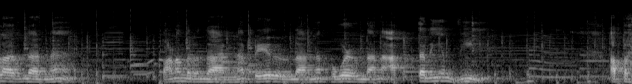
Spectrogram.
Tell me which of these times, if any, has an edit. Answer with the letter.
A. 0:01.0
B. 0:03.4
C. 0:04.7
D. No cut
D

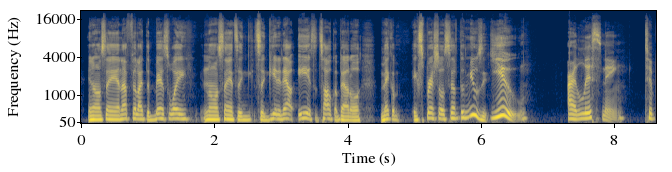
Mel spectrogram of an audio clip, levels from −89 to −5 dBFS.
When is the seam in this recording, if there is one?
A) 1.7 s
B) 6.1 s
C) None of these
B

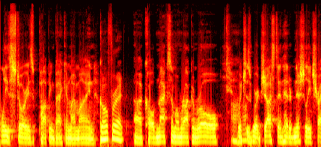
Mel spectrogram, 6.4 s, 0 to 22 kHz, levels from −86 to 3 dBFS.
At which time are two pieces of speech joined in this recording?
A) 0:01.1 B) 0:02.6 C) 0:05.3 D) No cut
B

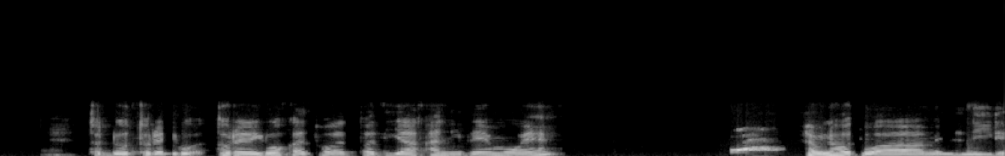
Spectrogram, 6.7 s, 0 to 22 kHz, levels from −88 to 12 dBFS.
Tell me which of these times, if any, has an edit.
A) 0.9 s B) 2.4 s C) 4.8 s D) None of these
C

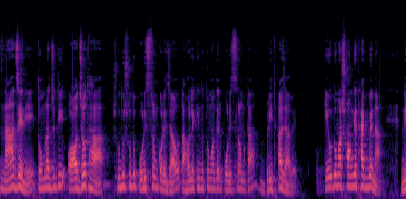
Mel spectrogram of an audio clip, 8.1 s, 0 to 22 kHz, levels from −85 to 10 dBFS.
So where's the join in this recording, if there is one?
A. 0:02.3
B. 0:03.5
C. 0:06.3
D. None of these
C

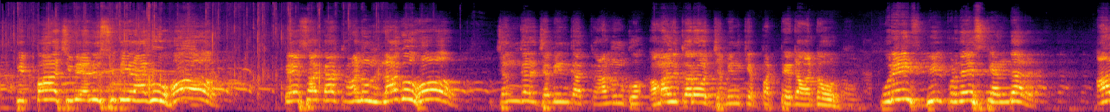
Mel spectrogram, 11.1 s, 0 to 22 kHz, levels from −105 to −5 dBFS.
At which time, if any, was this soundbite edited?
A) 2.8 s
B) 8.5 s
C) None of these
B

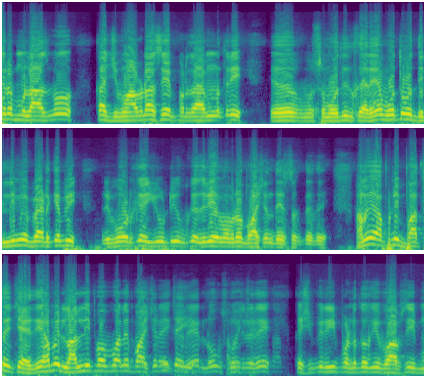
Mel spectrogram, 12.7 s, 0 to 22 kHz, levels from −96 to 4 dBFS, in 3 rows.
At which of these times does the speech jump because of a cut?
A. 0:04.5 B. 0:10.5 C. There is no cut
B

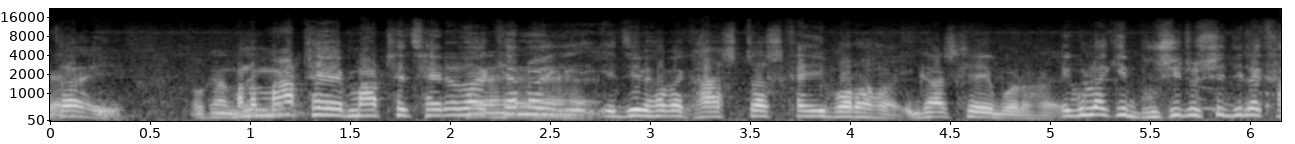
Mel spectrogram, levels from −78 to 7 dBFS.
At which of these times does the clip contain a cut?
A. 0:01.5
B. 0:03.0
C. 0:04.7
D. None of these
D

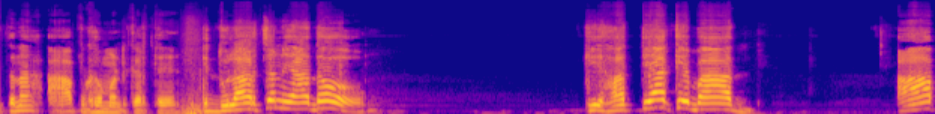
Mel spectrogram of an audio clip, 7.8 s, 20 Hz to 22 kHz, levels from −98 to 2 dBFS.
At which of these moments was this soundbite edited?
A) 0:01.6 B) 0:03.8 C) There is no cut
A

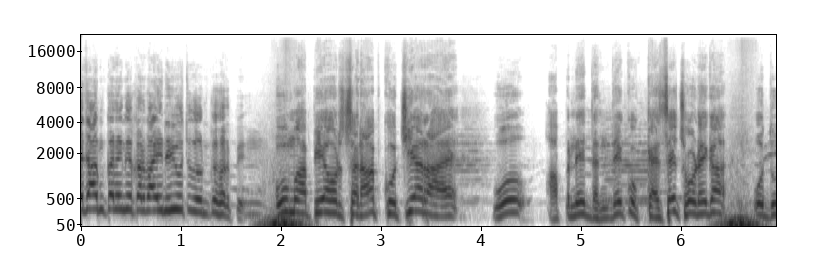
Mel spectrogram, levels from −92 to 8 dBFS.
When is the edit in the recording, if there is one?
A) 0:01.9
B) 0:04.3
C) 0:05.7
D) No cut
A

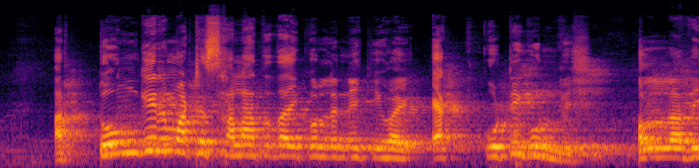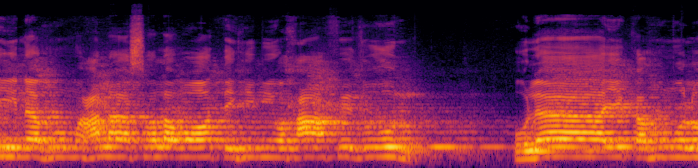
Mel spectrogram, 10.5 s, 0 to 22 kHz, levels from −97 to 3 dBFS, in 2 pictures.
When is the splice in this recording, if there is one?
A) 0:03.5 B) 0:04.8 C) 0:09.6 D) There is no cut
B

